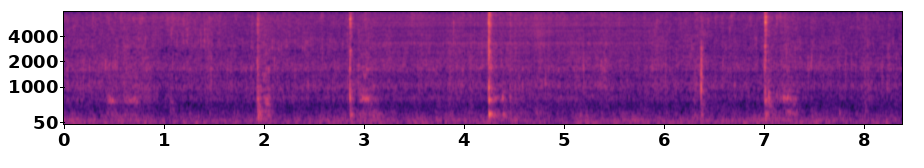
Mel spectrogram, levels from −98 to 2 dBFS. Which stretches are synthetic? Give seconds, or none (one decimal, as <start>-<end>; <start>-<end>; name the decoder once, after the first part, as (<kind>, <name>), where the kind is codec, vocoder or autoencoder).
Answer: 3.1-5.9 (codec, DAC)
